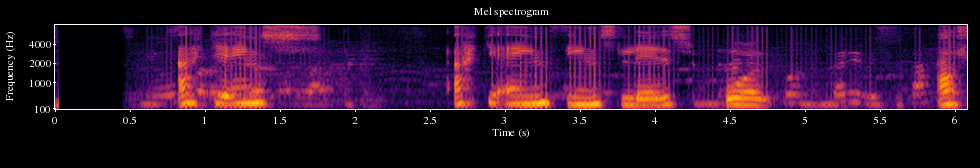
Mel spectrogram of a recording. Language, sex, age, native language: Icelandic, female, 13, Icelandic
